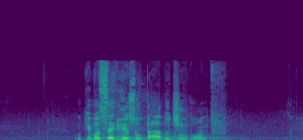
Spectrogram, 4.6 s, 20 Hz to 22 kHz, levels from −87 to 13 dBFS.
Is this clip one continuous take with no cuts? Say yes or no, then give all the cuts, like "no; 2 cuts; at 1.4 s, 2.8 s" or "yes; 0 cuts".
no; 2 cuts; at 1.8 s, 2.7 s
